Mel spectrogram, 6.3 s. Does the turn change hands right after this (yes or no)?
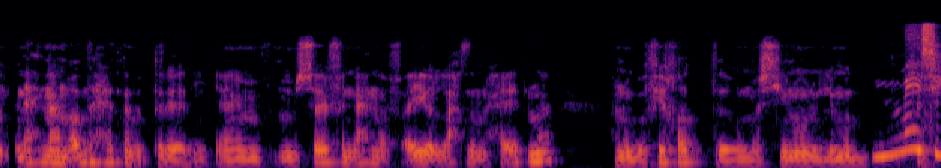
yes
